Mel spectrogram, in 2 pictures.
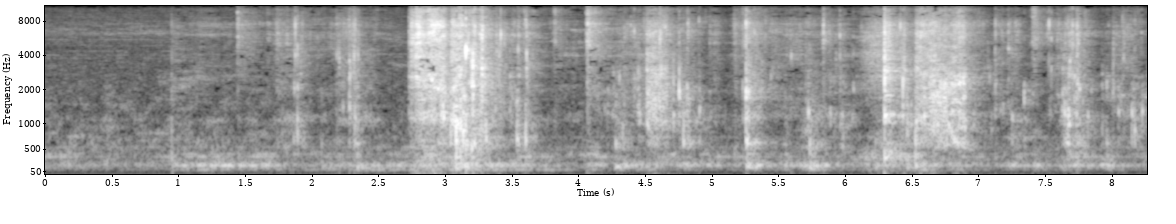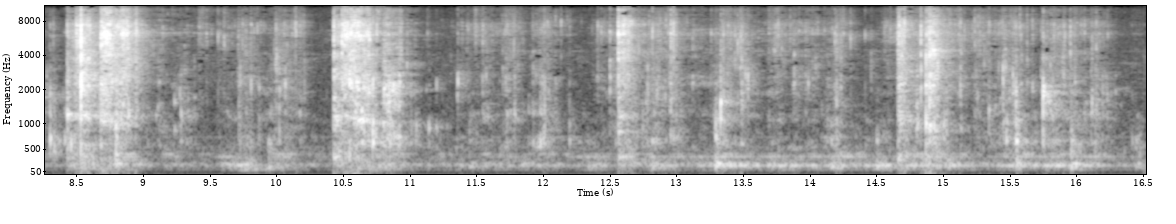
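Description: A spoon scrapes and squelches through pieces of chicken in a metal bowl.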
